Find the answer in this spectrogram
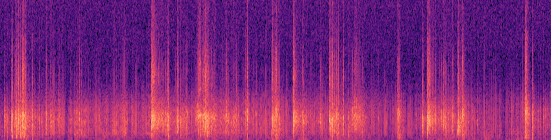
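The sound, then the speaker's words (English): Machine gun fire exchanged in a battle for an island, many sharp cracks and short bursts at irregular intervals over a continuous rough background. “There's a little duel going on between machine guns now.”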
